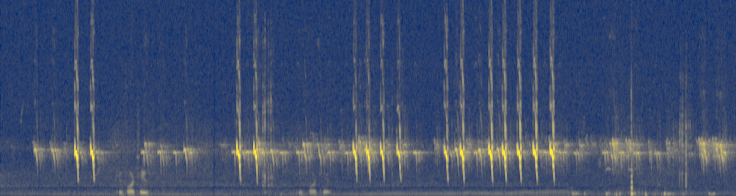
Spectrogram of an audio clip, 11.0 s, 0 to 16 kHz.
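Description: A huge flock of about 14 or 16 wild crossbills chittering in the treetops, some starting to come down: many sharp, high 'kip' calls in quick irregular bursts and clusters, fairly loud, over a steady low hum in the background.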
